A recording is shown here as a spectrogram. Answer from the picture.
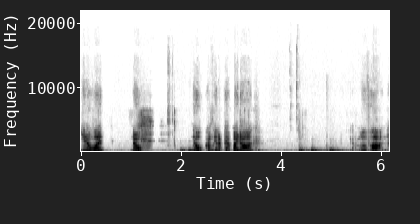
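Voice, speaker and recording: Raspy and put on as a character voice, the speech moves at a fairly slow pace with long, frequent pauses. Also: man, medium pitch for a man. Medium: actual play. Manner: blunt.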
